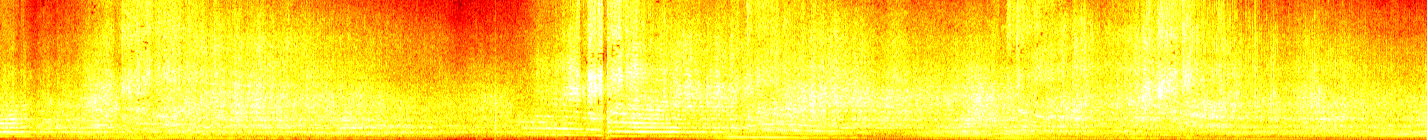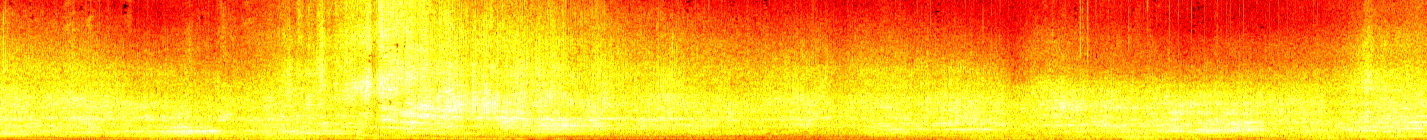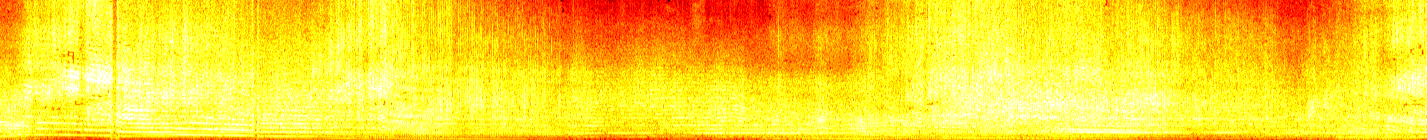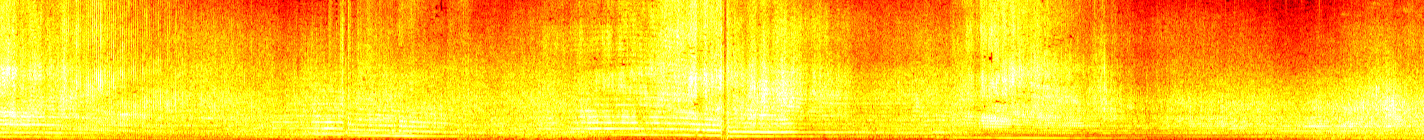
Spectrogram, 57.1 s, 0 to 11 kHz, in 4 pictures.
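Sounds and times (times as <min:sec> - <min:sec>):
race cars passing at high revs: 0:00.0 - 0:57.0.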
